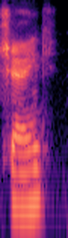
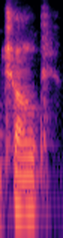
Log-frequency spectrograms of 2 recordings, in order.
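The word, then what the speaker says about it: Cenk: is cen K and they could pronounce it's pronounced shank shank I was like more like sang to me and then I have a lot of people I've heard they call him chunk so is one of the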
